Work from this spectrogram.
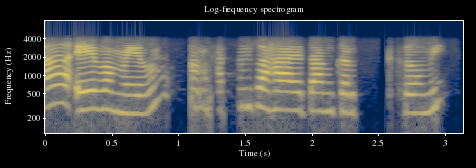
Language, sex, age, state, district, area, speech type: Sanskrit, female, 18-30, Karnataka, Uttara Kannada, rural, conversation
